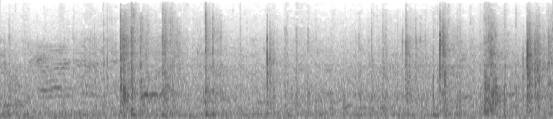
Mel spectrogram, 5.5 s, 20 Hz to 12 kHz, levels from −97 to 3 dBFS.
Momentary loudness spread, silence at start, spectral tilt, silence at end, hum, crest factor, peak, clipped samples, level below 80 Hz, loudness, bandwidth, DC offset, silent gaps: 10 LU; 0 s; -4.5 dB/octave; 0 s; none; 32 dB; -8 dBFS; under 0.1%; -60 dBFS; -39 LUFS; 11.5 kHz; under 0.1%; none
